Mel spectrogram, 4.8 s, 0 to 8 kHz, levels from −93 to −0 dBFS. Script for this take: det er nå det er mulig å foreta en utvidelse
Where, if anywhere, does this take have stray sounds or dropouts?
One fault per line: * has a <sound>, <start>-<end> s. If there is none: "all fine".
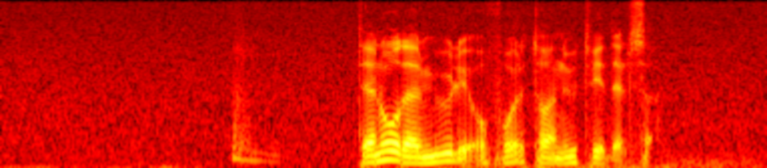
* has a throat clearing, 1.4-1.8 s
